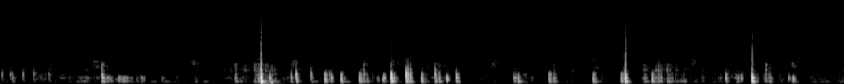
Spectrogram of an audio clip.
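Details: Empty-stomach bowel sounds (borborygmi): clusters of short gurgles and bubbling pops with brief quiet gaps.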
